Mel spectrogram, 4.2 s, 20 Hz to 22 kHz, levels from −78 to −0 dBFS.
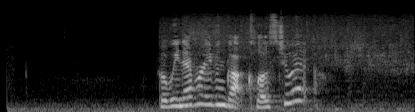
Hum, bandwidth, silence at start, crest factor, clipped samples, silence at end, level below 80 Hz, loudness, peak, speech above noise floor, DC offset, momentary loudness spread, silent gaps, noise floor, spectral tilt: none; 14.5 kHz; 0.05 s; 22 dB; under 0.1%; 0 s; -52 dBFS; -24 LUFS; -6 dBFS; 25 dB; under 0.1%; 18 LU; none; -49 dBFS; -3 dB/octave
